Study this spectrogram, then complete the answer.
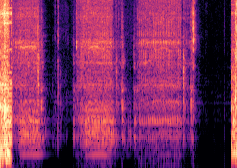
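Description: A sewing machine stitches straight across the pocket fabric of a hanging door shoe rack, with three separate bursts of steady whirring split by short pauses and a sharp click at each end, close and alone.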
